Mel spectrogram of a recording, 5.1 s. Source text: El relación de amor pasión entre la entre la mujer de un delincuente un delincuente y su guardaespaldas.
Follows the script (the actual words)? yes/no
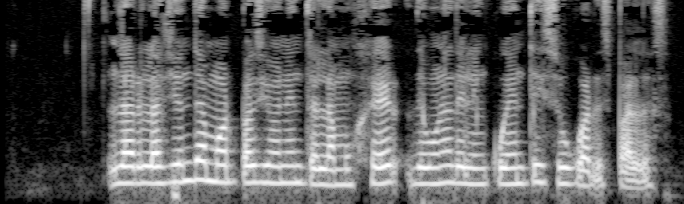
no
